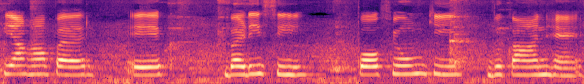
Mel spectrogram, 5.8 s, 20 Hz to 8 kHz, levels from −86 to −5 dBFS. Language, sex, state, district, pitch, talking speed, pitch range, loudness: Hindi, female, Haryana, Charkhi Dadri, 260 Hz, 90 wpm, 255-275 Hz, -15 LUFS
